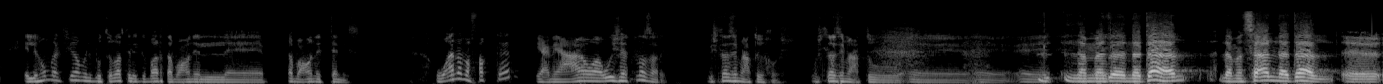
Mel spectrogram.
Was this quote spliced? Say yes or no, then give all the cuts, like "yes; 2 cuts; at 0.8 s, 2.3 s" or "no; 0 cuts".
yes; 3 cuts; at 6.8 s, 11.1 s, 12.2 s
